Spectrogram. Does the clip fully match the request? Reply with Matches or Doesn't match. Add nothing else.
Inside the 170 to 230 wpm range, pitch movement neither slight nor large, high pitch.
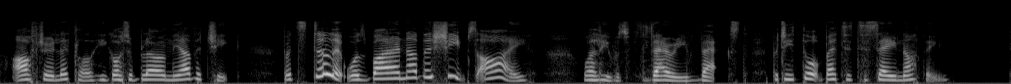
Matches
